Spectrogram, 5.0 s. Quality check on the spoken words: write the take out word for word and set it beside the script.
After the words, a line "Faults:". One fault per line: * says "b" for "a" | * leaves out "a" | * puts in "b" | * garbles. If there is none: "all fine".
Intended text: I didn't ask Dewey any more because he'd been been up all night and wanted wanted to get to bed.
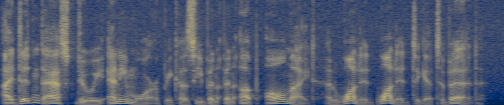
I didn't ask Dewey any more because he'd been been up all night and wanted wanted to get to bed.
Faults:
all fine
